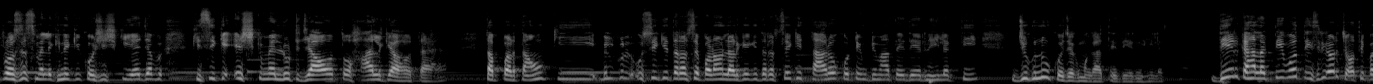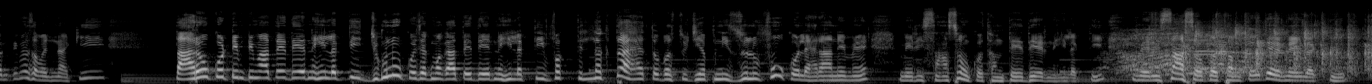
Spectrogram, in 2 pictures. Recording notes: The podcast that brings you the best audio performances from our weekly poetry events.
